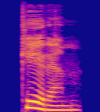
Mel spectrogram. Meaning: 1. first-person singular indicative present definite of kér 2. please 3. no problem, you are welcome (as a response to “Thank you!”)
- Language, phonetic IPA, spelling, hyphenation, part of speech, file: Hungarian, [ˈkeːrɛm], kérem, ké‧rem, verb, Hu-kérem.ogg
